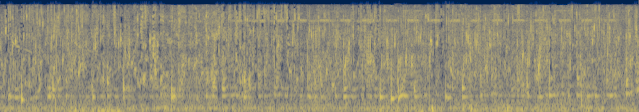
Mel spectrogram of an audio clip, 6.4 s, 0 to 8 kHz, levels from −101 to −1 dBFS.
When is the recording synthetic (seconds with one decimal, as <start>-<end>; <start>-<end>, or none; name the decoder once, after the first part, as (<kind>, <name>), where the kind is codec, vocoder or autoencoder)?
1.3-2.2 (vocoder, HiFi-GAN)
